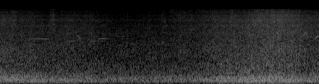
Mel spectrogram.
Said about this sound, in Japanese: いい風が吹いてるな。見上げれば青い空、目の前に広がる青い海。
